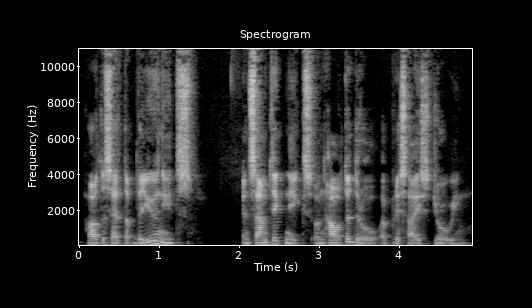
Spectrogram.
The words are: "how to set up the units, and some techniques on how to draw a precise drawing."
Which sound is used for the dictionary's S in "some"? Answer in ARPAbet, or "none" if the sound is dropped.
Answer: S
